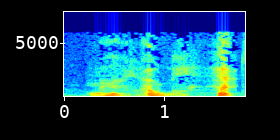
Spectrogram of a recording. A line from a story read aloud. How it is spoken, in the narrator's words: Bob Cherry murmured to Wharton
